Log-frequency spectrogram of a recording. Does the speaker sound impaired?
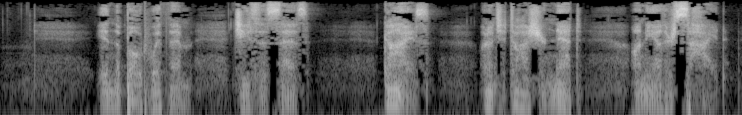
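Yes: vocal cord paralysis, unilateral.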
